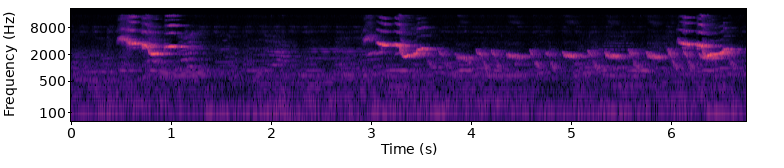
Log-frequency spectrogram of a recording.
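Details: White-rumped shama giving agitated kretekan calls: loud, sharp notes sweeping down from high to mid pitch, followed by a run of quick chattering notes at steady mid pitch, with a brief quiet gap between bursts.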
